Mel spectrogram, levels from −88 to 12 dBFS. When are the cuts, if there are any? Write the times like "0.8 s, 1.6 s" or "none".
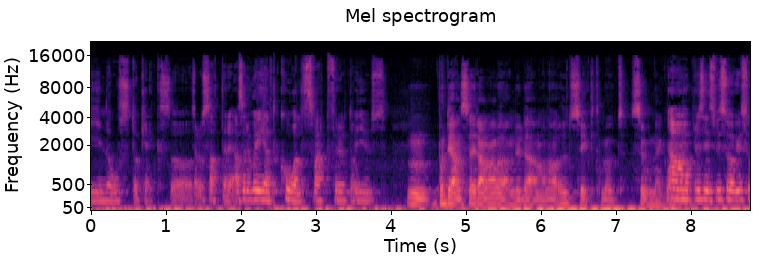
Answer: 1.4 s, 3.5 s, 4.6 s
